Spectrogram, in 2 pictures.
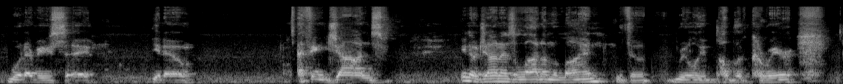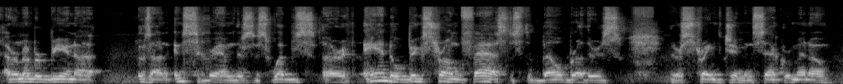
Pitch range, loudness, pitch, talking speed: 105-135 Hz, -21 LUFS, 115 Hz, 175 wpm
